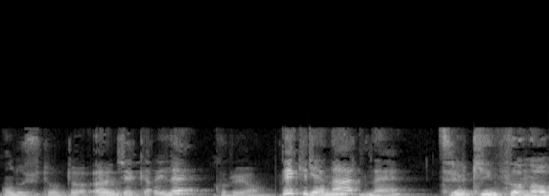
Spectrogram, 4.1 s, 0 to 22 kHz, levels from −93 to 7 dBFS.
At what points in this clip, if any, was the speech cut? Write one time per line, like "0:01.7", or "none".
0:01.2
0:01.6
0:02.3
0:02.7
